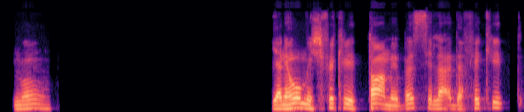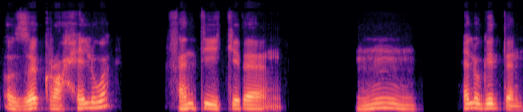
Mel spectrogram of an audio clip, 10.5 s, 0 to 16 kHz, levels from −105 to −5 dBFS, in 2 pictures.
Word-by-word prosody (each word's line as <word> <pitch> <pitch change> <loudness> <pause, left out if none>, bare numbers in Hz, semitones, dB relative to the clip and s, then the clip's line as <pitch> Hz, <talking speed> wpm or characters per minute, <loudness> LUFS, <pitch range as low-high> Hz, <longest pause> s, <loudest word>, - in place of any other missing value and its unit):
آه. 130 +1 -2 2.2
يعني 130 0 +7
هو 160 +3 +8
مش 135 -2 +2
فكرة 145 -4 +1
طَعَم 140 -6 +5
بس، 150 +5 -3
لأ 135 0 +1
ده 120 - -2
فكرة 155 +2 -3 0.3
ذكرى 130 +2 +1
حلوة، 165 - -1 0.6
فأنتِ 140 +3 -2 0.2
كده 135 -2 0 0.9
إمم، 135 -1 -5 0.5
حلو 150 +1 +1
جدًا، 145 -7 -1
140 Hz, 95 wpm, -25 LUFS, 130-150 Hz, 2.2 s, هو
